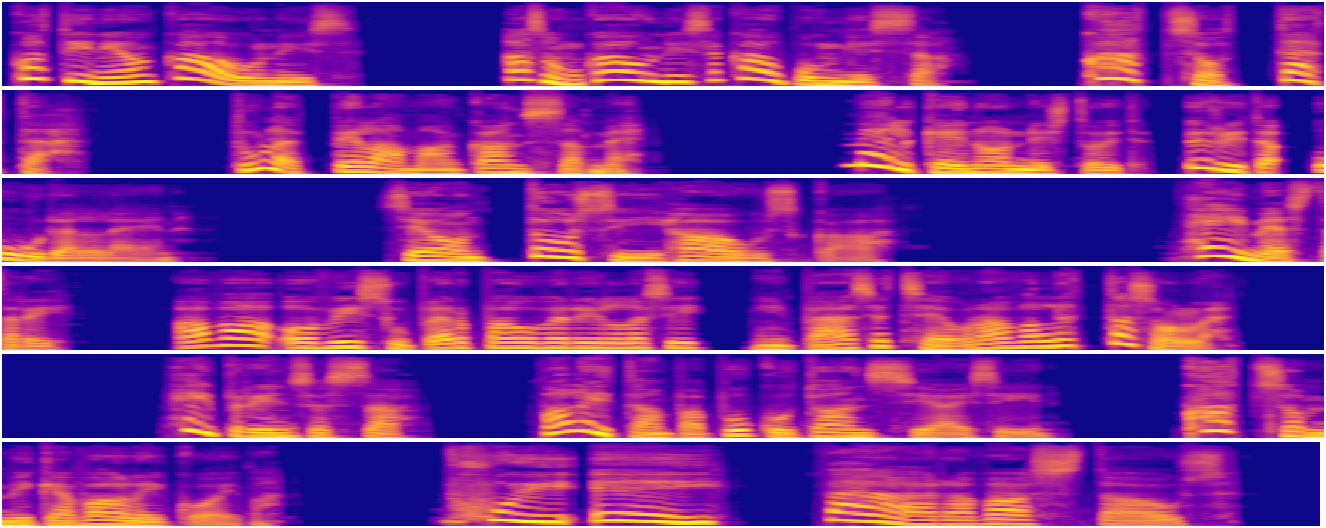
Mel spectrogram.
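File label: Finnish female children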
